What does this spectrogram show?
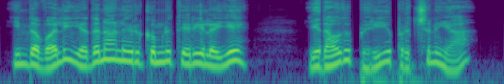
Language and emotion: Tamil, fearful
